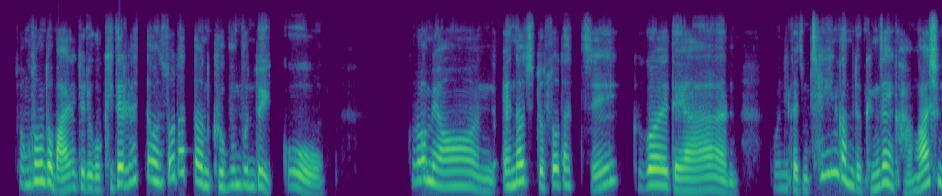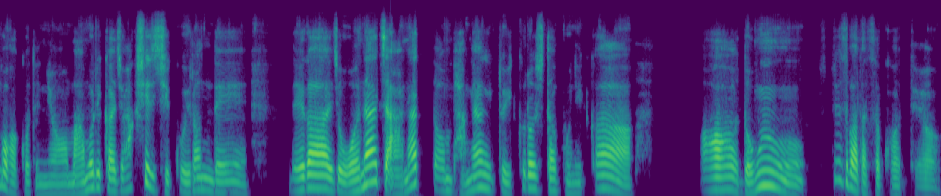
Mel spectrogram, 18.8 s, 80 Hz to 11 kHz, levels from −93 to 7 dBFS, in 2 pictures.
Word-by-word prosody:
정성도 250 +3 +4
많이 175 -1 +3
들이고 175 -4 -1
기대를 235 +6 +5
했던 285 -2 0
쏟았던 290 - +1
그 195 - -1
부분도 215 0 -3
있고 365 +6 -3 0.8
그러면 200 - 0
에너지도 260 - +2
쏟았지 225 - -2
그거에 215 +2 +5
대한 150 -4 0 0.3
보니까 180 0 -4
지금 305 - -10
책임감도 325 - 0
굉장히 205 +9 0
강하신 220 - +2
것 - - +2
같거든요. 115 -2 -9
마무리까지 150 +5 -2
확실히 - - -1
짓고 135 -4 -5
이런데 130 -4 -6 0.4
내가 175 +2 +5
이제 150 - -2
원하지 225 - +4
않았던 160 -10 -2
방향이 175 +3 -4
또 140 - -7
이끌어지다 155 +4 -2
보니까 135 0 -2 0.7
아 160 +1 +1
너무 200 - -2
스트레스 280 -3 -11
받았을 - - 0
것 - - -11
같아요. - - -12
185 Hz, 340 characters per minute, -22 LUFS, 150-240 Hz, 0.8 s, 기대를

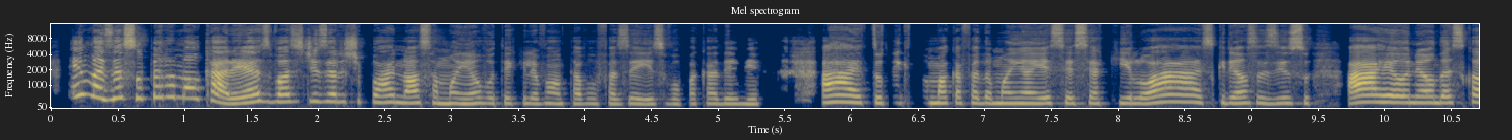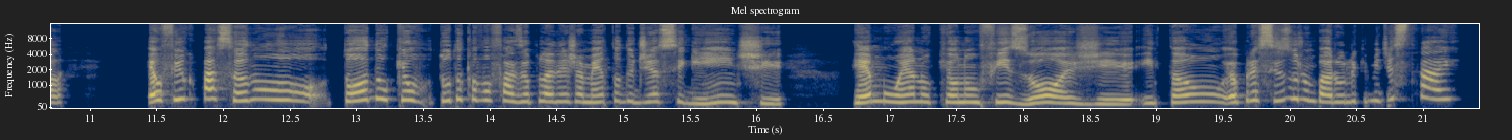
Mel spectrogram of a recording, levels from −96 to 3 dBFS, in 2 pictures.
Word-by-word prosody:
É, - - +2
mas 455 -4 +6
é 455 - +4
super 450 +2 +3
normal, 460 -3 -1
cara, 355 - +6
e 235 - +4
as 300 +2 +2
vozes 300 +1 +1
dizendo, 310 -1 -2
tipo: 300 -1 -5
"Ai, 275 +1 +1
nossa, 250 -1 +1
amanhã 225 -1 -3
eu - - -4
vou 230 -1 -9
ter 230 0 -10
que 225 +1 -14
levantar, 220 -1 -6
vou 215 - -13
fazer 215 +1 -7
isso, 205 +1 -5
vou 205 0 -12
pra 210 +2 -11
academia. 215 -1 -7 0.5
Ai, 275 0 +5
tu 245 -2 -6
tem 255 +2 -12
que - - -20
tomar 245 0 -2
café 240 0 -6
da 235 - -6
manhã, 230 0 -2
esse, 235 +1 -2
esse, 230 +1 -1
aquilo. 230 0 -5
Ah, 290 +3 +4
as 260 -2 -4
crianças 240 -2 -4
isso. 235 +1 -2 0.3
Ah, 285 +1 +10
reunião 270 -2 +1
da 255 0 -1
escola". 270 0 -1 0.6
Eu 370 - +8
fico 410 +3 -1
passando 415 -4 +4
o 380 -6 -2
todo 360 +6 +2
o - - -6
que 385 - -5
eu 365 -6 -2
tudo 355 +5 -3
que 415 - -8
eu - - -2
vou 370 0 -4
fazer, 330 -4 -1
o - - -6
planejamento 305 -1 -2
do 320 -1 -8
dia 290 +3 -2
seguinte, 255 -5 -2 0.5
remoendo 295 +2 +2
o - - -9
que 285 - -12
eu 280 - +2
não 280 0 -2
fiz 275 -8 -1
hoje, 210 -6 0
então 275 +4 -2
eu 270 +2 +3
preciso 365 +4 0
de 400 - -6
um 355 - -5
barulho 290 0 0
que 315 - -18
me 350 - -7
distrai. 420 +1 0
275 Hz, 220 wpm, -23 LUFS, 235-315 Hz, 0.6 s, Ah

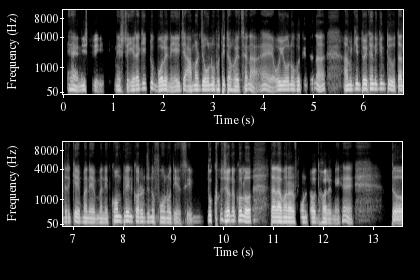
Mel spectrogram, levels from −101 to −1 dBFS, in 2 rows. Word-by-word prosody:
হ্যাঁ, 120 -4 +1
নিশ্চয়ই, 120 - -6 0.3
নিশ্চয়ই। 110 -1 -5
এর 120 - +1
আগে 155 +4 -3
একটু 165 +3 -4
বলে 125 +1 +6
নেই। 95 - -4
এই 110 - 0
যে - - +2
আমার 125 +3 +1
যে - - +5
অনুভূতিটা 125 +1 +1
হয়েছে 110 +3 0
না, - - -1 0.2
হ্যাঁ, 125 -6 -3
ঐ - - -1 0.2
অনুভূতিতে 125 +1 -3
না - - +1 0.5
আমি 125 +2 +3
কিন্তু 145 -1 +1
এখানে 145 0 +2
কিন্তু 145 -1 -2 0.2
তাদেরকে 120 +3 0 0.2
মানে 110 -1 0 0.2
মানে 105 -1 -3 0.2
কমপ্লেইন 140 0 +3
করার 125 -1 +2
জন্য 125 0 -1
ফোনও 110 -2 -1
দিয়েছি। - - -8 0.4
দুঃখজনক 155 -1 +2
হলো, 140 -5 +6 0.5
তারা 130 0 +7
আমার 125 0 +4
আর 115 - +4
ফোনটাও 115 -1 -1
ধরেনি। 95 -5 -1
হ্যাঁ? 130 -10 -2 0.8
তো 90 - +2
125 Hz, 175 wpm, -23 LUFS, 115-135 Hz, 0.8 s, তারা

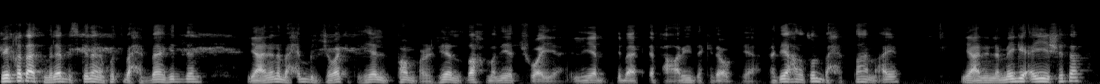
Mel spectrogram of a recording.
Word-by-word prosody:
في 145 +1 +10
قطعة 165 +3 +8
ملابس 125 +1 +3
كده 130 0 +3
أنا 110 - +2
كنت - - -7
باحبها 115 +9 0
جدًا، 120 +2 -3 0.5
يعني 110 - +4
أنا 130 - +2
باحب 125 +3 -3
الجواكت 85 -7 -2
اللي 85 +7 -10
هي 115 -3 +2
الpumper، 100 -6 -3
اللي 70 0 -7
هي 115 - +5
الضخمة 95 -3 -1
دِيّة 95 0 -2
شوية، - - -3
اللي 90 +5 -5
هي 100 - +3
بتبقى - - -2
أكتافها - - -8
عريضة 100 -2 -4
كده - - -3
وبتاع. - - -11
فدي 130 - +1
على 120 -3 +1
طول 140 +4 0
باحُطها 120 -1 -6
معايا، 120 +4 -4 0.6
يعني 95 +2 +3
لمّا 100 +4 +1
ييجي 140 +2 +5
أي 135 +1 +5
شتا 160 +5 -1
115 Hz, 200 wpm, -24 LUFS, 100-130 Hz, 0.6 s, في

